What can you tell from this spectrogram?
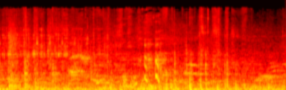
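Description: liquid being poured

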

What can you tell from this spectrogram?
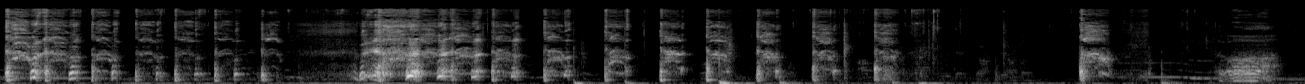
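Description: coughing fit

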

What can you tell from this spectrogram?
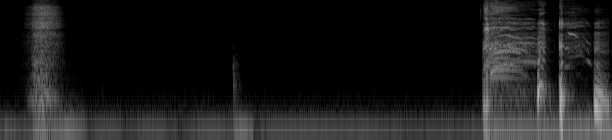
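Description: coughing fit

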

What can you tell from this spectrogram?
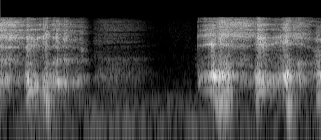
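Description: cough

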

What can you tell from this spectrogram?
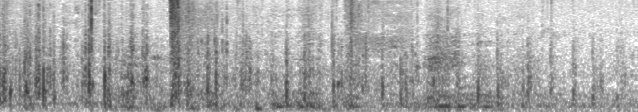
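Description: horse hooves clip-clopping away

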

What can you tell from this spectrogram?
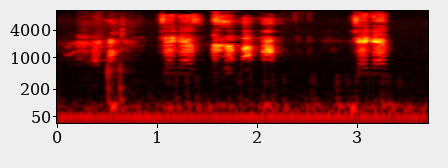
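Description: phone notification sound

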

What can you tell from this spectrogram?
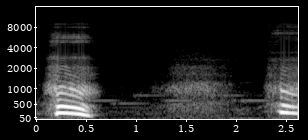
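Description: human yawn

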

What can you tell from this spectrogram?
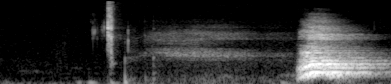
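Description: dog barking

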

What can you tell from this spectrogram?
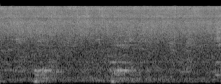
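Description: shower water running

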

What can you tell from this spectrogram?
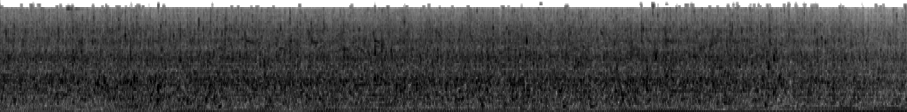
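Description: flowing stream water

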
